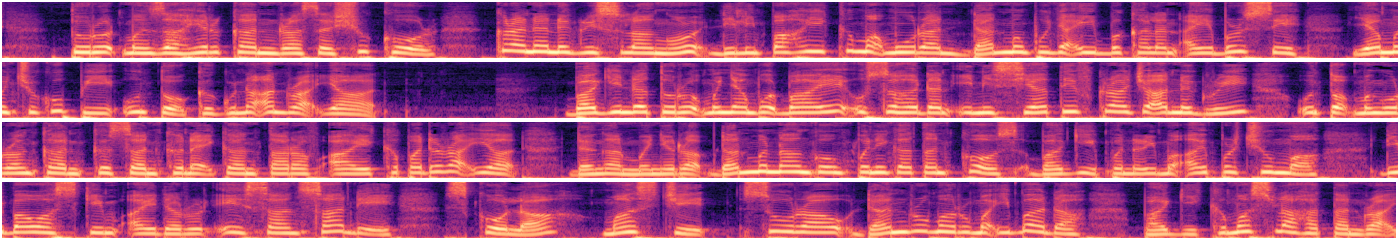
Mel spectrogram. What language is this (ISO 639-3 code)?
msa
